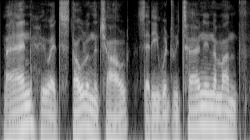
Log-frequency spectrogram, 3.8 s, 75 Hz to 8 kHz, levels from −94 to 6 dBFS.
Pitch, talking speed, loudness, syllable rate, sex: 95 Hz, 225 wpm, -16 LUFS, 4.5 syllables/s, male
